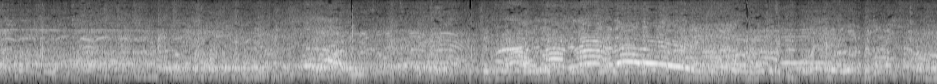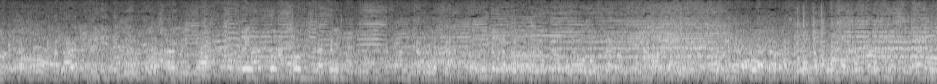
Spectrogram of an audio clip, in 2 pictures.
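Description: A crowd of spectators chants and shouts nearby.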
